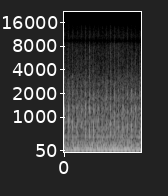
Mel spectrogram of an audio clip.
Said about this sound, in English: Alex, look up! Is that a helicopter?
